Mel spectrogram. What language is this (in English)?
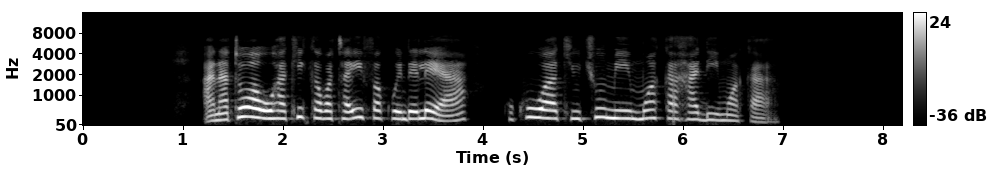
Swahili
